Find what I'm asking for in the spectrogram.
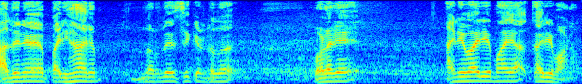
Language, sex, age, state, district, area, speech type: Malayalam, male, 60+, Kerala, Kottayam, rural, spontaneous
